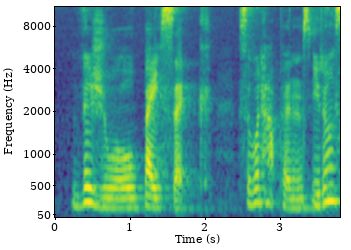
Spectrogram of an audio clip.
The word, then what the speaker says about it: Visual Basic: visual visual and then you don't say Daisy because there is no that we say basic there is s remember my film about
